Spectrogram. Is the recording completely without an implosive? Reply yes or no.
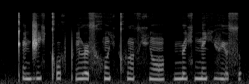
yes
